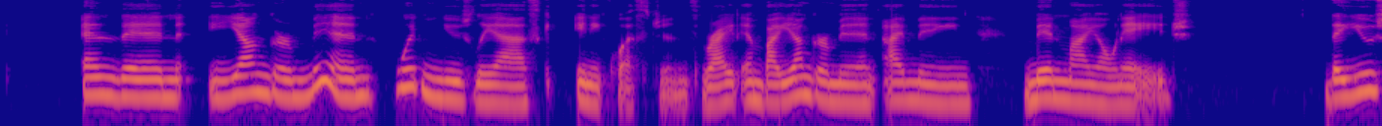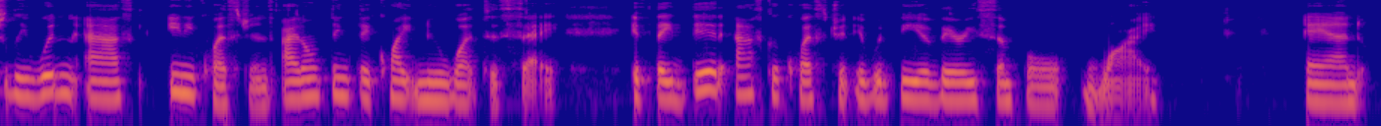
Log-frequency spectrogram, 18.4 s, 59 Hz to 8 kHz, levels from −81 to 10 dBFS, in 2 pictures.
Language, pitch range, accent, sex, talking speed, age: English, 150-195 Hz, American, female, 160 wpm, 30-49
